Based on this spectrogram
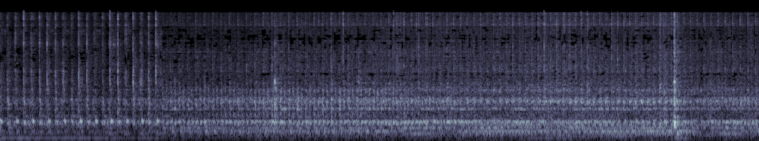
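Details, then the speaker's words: Model flame engine after a repair made on a new lathe, burner set as wanted: light, even mechanical chatter turning slowly, no knocks or stumbles; smooth, healthy running. "nice now I'm impressed with this beautiful smooth sound I'm impressed listen to that nice real nice"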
